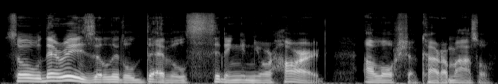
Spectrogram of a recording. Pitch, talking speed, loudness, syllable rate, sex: 105 Hz, 145 wpm, -17 LUFS, 4.8 syllables/s, male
